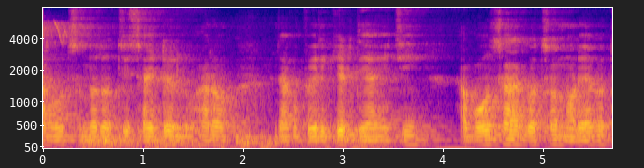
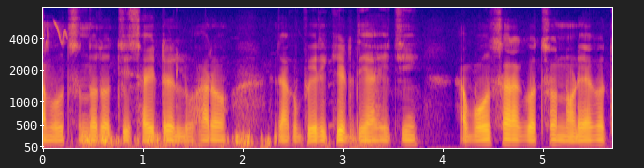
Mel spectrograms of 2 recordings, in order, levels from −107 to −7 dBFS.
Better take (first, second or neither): second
